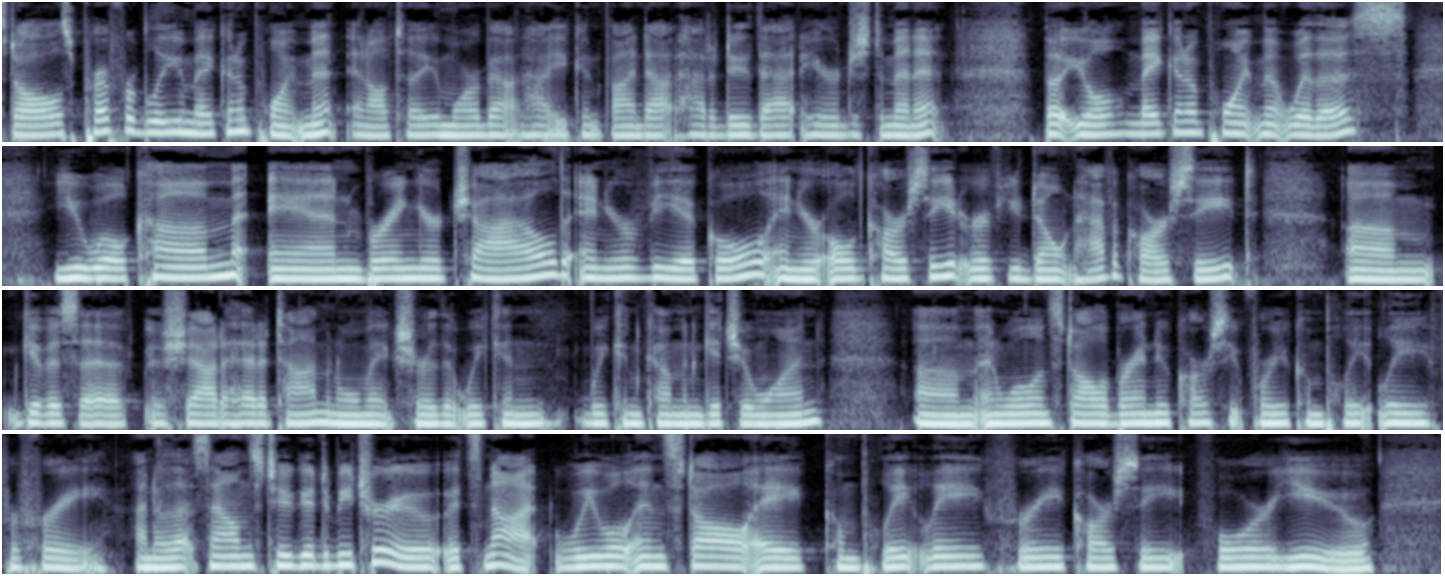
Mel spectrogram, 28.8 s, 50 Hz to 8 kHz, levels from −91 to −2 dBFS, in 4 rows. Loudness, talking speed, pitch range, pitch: -16 LUFS, 235 wpm, 150-165 Hz, 155 Hz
